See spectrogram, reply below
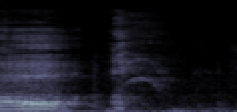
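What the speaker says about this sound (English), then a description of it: "keep burping" A person burping, one deep throaty belch up close that fades into a short rough exhale.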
